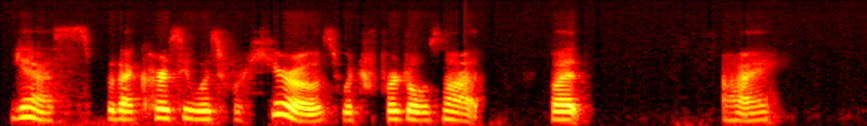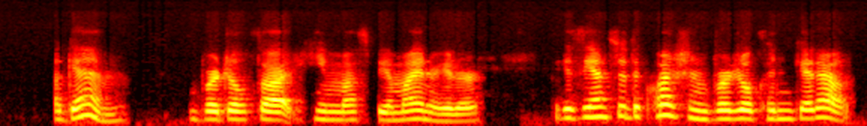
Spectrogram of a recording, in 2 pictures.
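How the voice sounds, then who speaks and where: A woman reads fiction aloud in an expressive way and drops into playful, chatty asides. The sound is dry and close, slightly dull at the top. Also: mid-range voice, moderate pace, no echo. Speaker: fan fiction reader. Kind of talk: story narration with playful asides.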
